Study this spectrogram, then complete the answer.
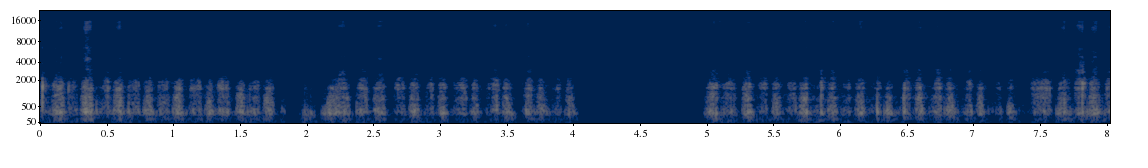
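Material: Cardboard.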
